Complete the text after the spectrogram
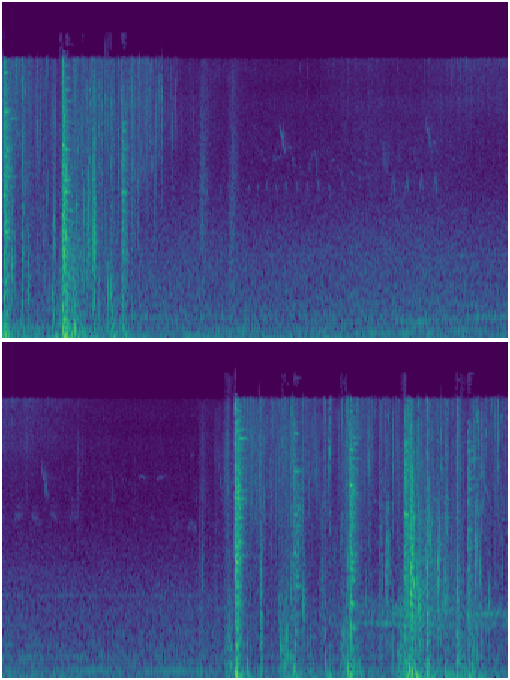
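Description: A pickaxe strikes stone with sharp cracks.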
